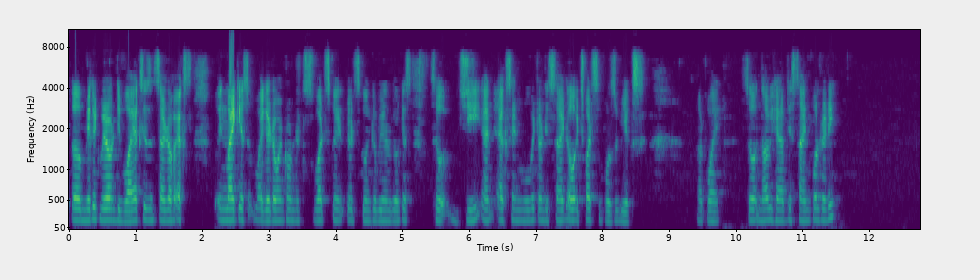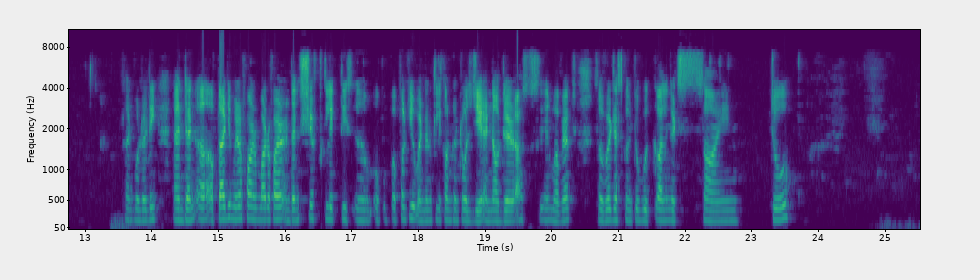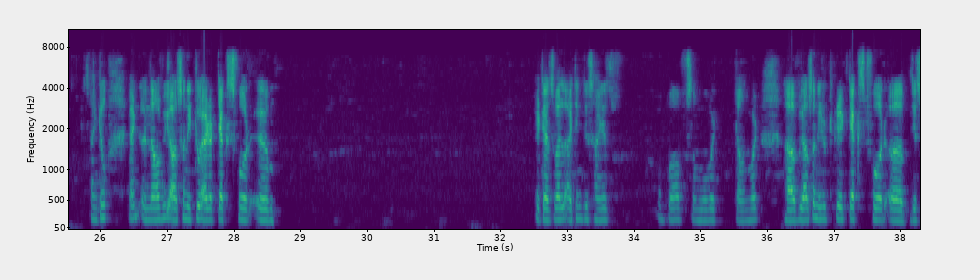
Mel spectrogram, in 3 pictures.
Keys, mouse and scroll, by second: 0.4 click, 0.9 click, 5.8 g, 8.3 click, 8.9 click, 9.7-11.6 middle drag, 11.6 Tab, 12.9-15.3 middle drag, 15.3-17.1 drag, 18.6 ctrl+j, 20.6 click, 20.8-23.9 drag, 26.8-27.3 scroll down 1, 27.3-29.3 middle drag, 29.3 a, 30.0 drag, 30.4-32.4 middle drag, 32.4 KP_3, 33.5 g, 36.6 click, 37.0-38.3 middle drag.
